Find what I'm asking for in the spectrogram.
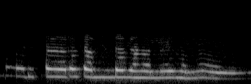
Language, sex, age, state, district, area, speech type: Odia, female, 45-60, Odisha, Sambalpur, rural, conversation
